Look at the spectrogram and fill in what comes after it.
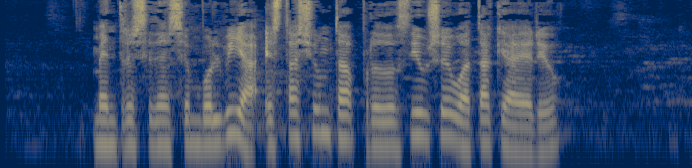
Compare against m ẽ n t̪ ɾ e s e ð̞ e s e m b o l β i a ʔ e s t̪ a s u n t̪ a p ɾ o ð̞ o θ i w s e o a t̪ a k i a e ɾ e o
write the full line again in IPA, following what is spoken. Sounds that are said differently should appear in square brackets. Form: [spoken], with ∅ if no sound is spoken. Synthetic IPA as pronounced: m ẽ n t̪ ɾ e s e ð̞ e s e m b o l β i a ʔ e s t̪ a [ʃ] u n t̪ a p ɾ o ð̞ [u] θ i w s e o a t̪ a k [e] a e ɾ e o

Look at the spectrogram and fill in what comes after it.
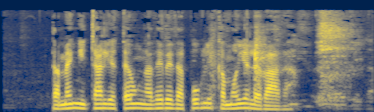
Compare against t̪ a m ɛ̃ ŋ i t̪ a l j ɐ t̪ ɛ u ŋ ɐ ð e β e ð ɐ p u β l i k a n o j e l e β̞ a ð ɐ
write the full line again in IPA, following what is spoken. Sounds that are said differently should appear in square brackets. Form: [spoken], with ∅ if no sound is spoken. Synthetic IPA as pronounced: t̪ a m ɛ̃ ŋ i t̪ a l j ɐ t̪ ɛ u ŋ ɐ ð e β e ð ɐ p u β l i k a [m] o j e l e β̞ a ð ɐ

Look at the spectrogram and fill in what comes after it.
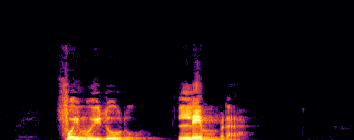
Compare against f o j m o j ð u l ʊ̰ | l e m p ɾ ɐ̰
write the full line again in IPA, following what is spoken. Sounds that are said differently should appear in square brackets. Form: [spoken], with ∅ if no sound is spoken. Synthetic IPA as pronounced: f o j m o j ð u [ɾ] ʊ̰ | l e m [b] ɾ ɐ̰

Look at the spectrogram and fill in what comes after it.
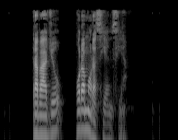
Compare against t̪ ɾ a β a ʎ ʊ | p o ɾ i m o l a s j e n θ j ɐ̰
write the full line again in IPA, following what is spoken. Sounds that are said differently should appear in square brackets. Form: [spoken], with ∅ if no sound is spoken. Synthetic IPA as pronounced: t̪ ɾ a β a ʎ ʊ | p o ɾ [a] m o [ɾ] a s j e n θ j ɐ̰

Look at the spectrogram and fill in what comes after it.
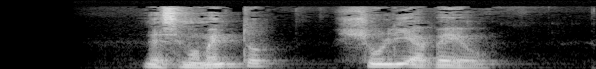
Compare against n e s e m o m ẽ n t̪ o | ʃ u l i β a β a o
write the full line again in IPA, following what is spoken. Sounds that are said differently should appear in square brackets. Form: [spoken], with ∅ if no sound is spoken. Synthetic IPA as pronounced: n e s e m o m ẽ n t̪ o | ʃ u l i [∅] a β [e] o

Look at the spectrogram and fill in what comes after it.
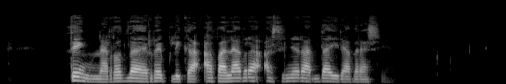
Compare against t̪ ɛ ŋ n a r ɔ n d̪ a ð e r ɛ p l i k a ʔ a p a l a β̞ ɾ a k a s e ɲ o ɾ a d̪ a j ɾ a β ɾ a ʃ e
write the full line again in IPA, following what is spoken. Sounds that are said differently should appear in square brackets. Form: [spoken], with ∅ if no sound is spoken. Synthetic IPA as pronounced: t̪ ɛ ŋ n a r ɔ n d̪ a ð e r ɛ p l i k a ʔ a p a l a β̞ ɾ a [ʔ] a s e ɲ o ɾ a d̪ a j ɾ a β ɾ a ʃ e

